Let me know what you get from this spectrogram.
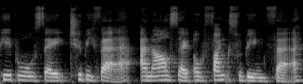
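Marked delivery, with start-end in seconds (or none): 1.9-3.0 acted sarcastic tone. Acting out their habitual reply to people in meetings, retelling a sarcastic remark. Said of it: "And it's like really sarcastic".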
